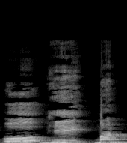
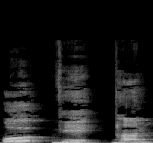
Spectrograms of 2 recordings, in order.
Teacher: যখন স্বরে ও এর মত উচ্চারণ হবে তখন সংবৃত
